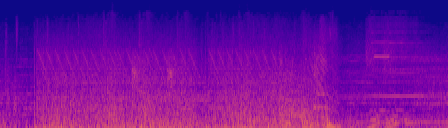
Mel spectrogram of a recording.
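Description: Enemy gunfire in a Transformers video game, a dense, sustained barrage of crashing shots and blasts that dominates throughout before easing into lighter impacts near the end.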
